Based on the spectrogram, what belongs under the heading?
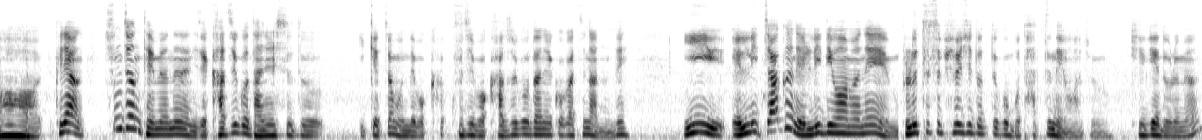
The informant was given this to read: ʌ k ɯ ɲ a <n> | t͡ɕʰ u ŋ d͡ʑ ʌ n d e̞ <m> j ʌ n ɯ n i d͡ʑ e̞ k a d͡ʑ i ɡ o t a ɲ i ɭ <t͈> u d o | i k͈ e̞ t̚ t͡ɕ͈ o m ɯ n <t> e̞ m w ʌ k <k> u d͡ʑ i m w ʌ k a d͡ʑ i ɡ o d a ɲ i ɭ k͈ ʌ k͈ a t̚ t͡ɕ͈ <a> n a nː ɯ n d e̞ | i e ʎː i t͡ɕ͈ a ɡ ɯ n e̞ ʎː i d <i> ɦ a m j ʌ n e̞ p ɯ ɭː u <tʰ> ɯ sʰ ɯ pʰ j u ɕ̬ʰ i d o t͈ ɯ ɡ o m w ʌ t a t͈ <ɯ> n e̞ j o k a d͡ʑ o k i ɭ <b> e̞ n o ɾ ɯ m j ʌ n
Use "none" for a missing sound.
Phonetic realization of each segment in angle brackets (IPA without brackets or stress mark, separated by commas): ŋ, m, s͈, d, k, i, i, tʰ, ɯ, ɡ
